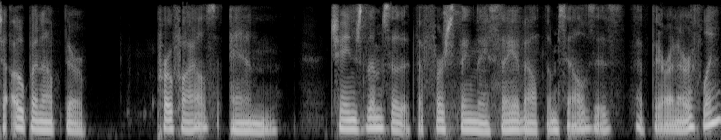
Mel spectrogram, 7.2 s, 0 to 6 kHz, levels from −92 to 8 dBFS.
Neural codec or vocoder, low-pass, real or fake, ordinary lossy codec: codec, 16 kHz, 4 kbps, X-Codec, WavLM features, trained on Multilingual LibriSpeech; 5.4 kHz; fake; AAC, 32 kbps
